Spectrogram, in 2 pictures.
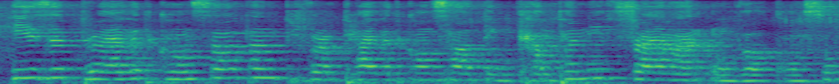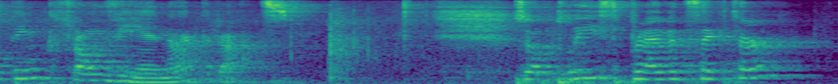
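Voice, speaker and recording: A woman's voice: a little high, expressive, moderate pace, a little mellow. A woman presenting live as a moderator, explaining in a didactic way and checking in with short questions. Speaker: presenter and moderator of a participatory one-act play. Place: echoing room at a live event. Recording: roomy, distant mic with faint noise.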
